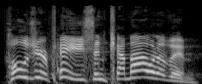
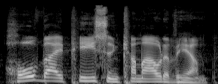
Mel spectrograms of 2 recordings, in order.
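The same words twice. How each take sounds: First: Sharply higher, forceful command to the demon; commanding yell. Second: Said in the usual way. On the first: Shown as a demonstration. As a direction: order it out like casting a demon out. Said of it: "I don't know if he yelled". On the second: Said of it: "I gotta do it to emphasize something".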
